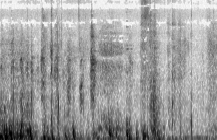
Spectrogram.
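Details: A playful puppy, struggling to win back his favorite toy from the household cat, breathes in rapid, rough pants with faint whimpery edges, over low thumps and rustling.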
